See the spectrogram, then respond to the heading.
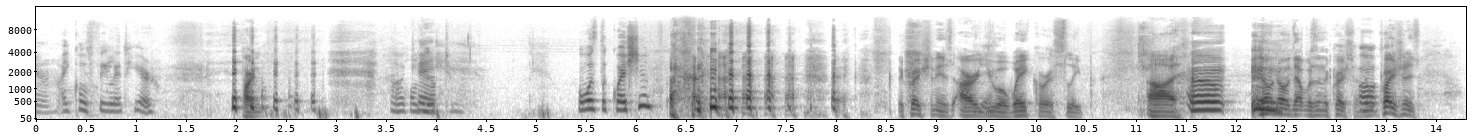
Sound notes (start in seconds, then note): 1.9 she chuckles; 6.4 they chuckle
